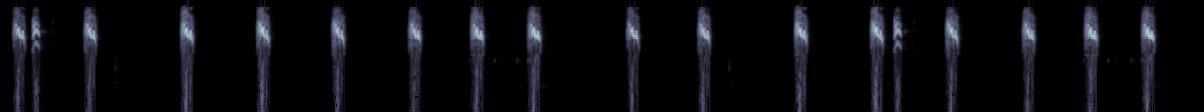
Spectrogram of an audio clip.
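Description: A fledgling bird cheeping: short, high peeps that slide downward, repeated about once a second, a few coming in quick pairs.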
